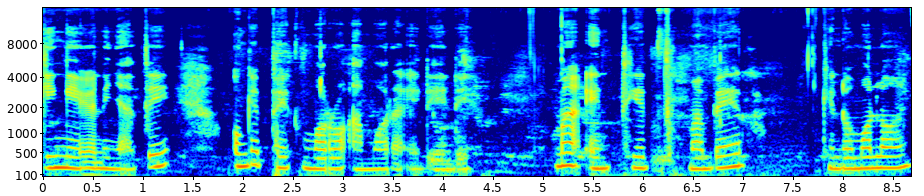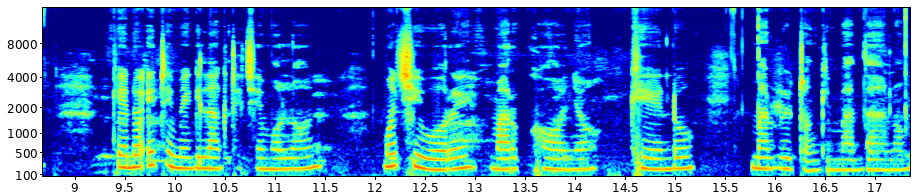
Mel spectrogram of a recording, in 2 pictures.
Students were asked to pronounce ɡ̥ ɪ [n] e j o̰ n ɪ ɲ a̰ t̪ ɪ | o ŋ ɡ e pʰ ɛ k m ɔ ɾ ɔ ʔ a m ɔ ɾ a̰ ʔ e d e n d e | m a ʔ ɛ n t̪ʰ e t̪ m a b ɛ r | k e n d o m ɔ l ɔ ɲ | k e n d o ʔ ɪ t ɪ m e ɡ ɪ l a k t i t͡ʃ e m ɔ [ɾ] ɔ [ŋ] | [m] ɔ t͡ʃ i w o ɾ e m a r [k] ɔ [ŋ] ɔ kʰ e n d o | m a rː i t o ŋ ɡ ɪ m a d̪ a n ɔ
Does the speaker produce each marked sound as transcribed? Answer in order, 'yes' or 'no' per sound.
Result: no, no, no, yes, no, no

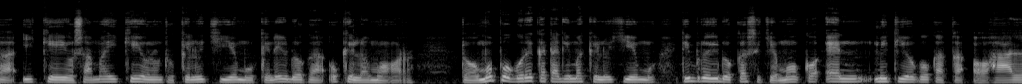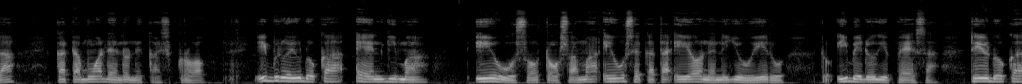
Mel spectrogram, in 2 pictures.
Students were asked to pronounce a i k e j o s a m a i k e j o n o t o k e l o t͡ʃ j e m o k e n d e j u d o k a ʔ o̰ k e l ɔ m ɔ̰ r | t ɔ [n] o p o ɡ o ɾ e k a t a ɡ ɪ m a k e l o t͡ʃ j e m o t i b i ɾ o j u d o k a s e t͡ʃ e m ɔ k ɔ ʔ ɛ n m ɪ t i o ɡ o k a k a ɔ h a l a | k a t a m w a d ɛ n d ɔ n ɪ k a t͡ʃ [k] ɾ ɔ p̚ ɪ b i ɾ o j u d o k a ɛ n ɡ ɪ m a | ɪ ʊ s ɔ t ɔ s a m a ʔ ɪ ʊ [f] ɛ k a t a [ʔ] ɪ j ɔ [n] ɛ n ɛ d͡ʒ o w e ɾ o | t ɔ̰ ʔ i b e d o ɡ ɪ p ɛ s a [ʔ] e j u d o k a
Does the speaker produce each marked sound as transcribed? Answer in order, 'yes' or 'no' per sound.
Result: no, yes, no, yes, yes, no

